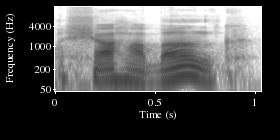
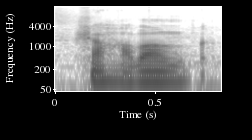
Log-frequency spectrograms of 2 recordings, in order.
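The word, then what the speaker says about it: char-à-banc: charaba do senr Lawrence a pronúncia de Hana para sh charaban charaban que é né um carro com carro com banco em francês Ah entendi Car né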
